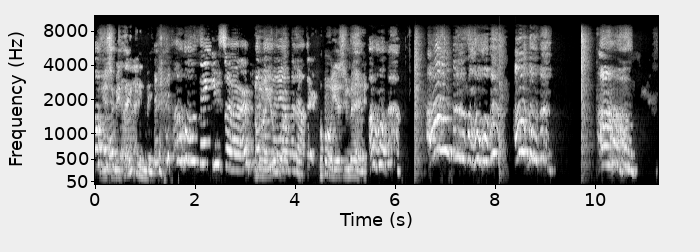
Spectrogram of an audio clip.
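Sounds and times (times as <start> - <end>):
laughter: 0.0 - 9.2
speech: 0.1 - 6.2
hand slaps of a spanking: 6.3 - 6.7, 8.0 - 8.3, 9.7 - 10.1.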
